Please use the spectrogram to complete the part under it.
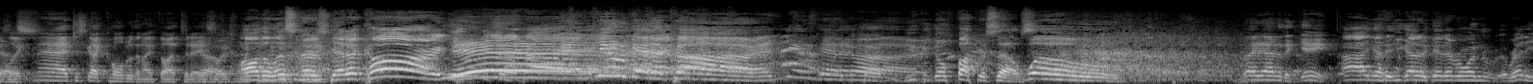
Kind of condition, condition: setting, live audience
